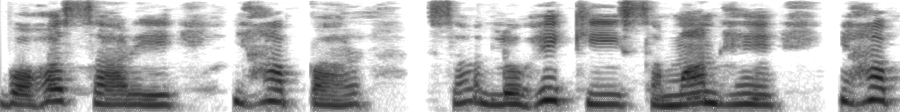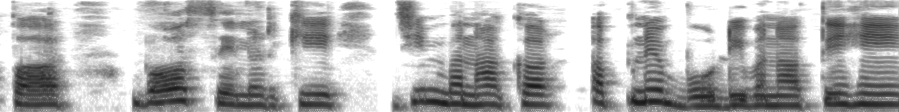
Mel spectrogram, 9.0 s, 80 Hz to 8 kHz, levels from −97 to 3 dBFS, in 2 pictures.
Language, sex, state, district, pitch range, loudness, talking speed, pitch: Hindi, female, Bihar, Saran, 220-275 Hz, -17 LUFS, 140 wpm, 235 Hz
